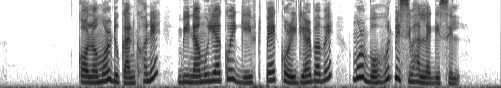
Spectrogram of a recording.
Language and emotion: Assamese, surprised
